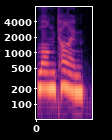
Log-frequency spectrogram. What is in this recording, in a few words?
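"longtime", British English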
